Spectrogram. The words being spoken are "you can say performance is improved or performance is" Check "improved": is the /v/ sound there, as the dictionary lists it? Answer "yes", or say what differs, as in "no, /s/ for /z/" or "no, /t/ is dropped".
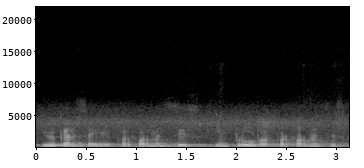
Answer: no, /v/ is dropped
